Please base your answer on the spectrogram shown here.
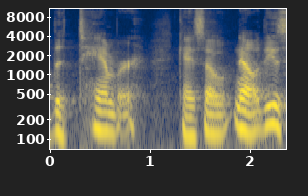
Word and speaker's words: timbre: Yes, that is pronounced timbre, not timber. I know, it's annoying.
